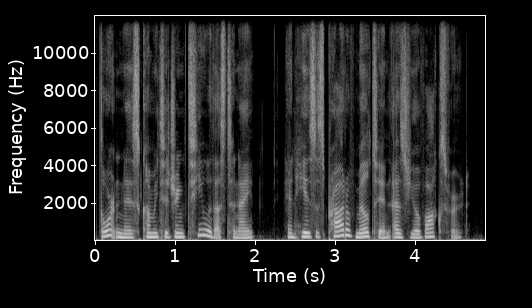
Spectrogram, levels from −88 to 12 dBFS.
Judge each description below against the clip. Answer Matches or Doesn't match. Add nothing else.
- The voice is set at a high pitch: Matches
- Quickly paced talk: Matches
